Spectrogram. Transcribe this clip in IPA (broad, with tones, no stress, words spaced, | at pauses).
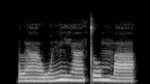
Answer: lã˨ wĩ˨˦jã˧to˦ ma˧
